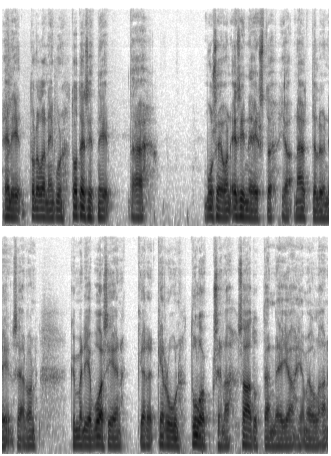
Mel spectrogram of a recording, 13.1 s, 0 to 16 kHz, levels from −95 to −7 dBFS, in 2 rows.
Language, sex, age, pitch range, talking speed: Finnish, male, 60-79, 90-95 Hz, 100 wpm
